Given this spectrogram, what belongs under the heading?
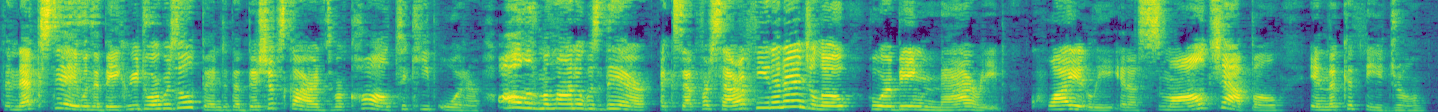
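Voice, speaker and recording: High-pitched woman reading a storybook. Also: lively intonation, moderate pace, few pauses, bright, forceful tone. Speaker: teacher reading a picture book aloud. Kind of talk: expressive storybook narration.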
